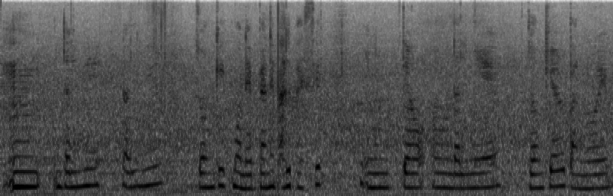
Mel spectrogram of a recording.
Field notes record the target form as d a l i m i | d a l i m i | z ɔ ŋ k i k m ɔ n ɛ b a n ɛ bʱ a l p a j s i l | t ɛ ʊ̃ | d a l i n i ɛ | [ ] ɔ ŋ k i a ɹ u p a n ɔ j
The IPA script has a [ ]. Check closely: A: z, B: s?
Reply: A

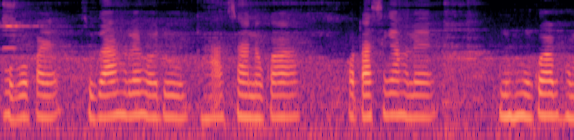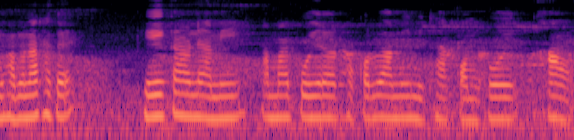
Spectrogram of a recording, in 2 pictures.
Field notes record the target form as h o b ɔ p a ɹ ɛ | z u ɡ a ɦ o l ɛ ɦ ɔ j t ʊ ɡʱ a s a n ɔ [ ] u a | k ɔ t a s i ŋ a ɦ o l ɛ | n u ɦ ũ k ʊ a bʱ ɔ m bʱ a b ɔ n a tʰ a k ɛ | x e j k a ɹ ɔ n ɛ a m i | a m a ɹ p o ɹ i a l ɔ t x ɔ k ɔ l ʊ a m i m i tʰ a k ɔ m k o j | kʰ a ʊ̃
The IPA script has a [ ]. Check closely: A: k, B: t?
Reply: A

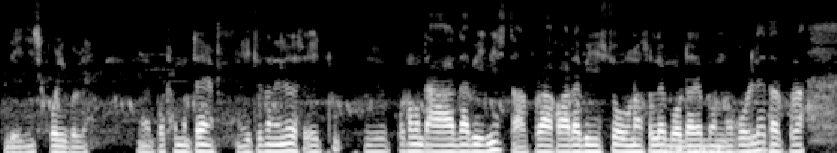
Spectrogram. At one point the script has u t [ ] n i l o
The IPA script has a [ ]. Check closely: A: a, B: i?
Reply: A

